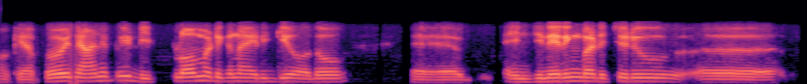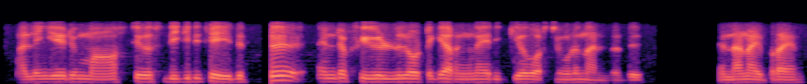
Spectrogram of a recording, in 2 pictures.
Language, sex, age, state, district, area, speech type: Malayalam, male, 18-30, Kerala, Palakkad, urban, conversation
